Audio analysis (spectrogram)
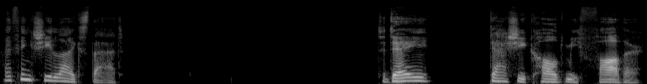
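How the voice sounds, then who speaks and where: Man acting obsessive lonely dreamer, middle pitch, earnest confessional delivery, unsettling intensity, dramatic story narration. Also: sing-song, unhurried, fairly bright tone. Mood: tender, obsessive, then proud, adoring. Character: lonely, obsessive, delusional man confiding his private devotion. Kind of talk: first-person dramatic story reading.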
